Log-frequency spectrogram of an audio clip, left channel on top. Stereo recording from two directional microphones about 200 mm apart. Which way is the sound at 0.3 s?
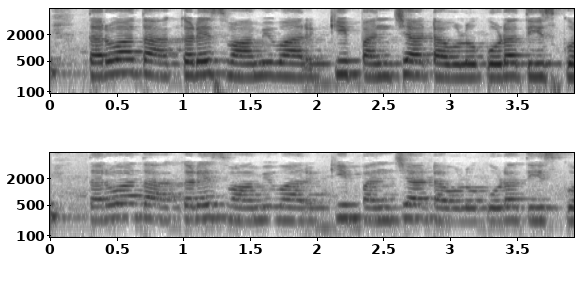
45° left (ahead or behind).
